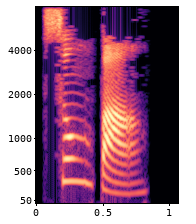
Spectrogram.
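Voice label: "松绑", Mandarin Chinese; chinese-flashcards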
